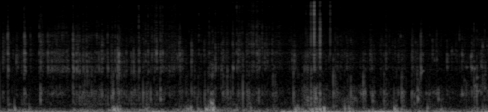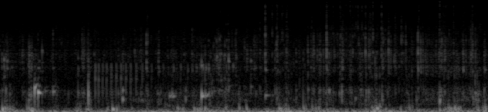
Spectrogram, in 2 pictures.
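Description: A diver's movements stir the water with a muffled underwater rumble and soft knocks.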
